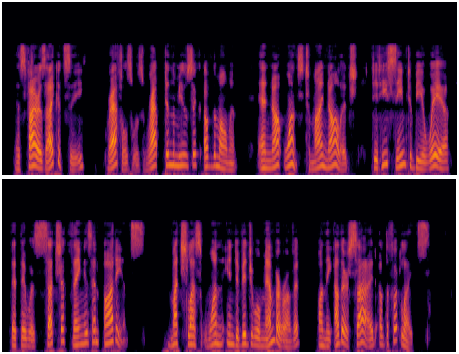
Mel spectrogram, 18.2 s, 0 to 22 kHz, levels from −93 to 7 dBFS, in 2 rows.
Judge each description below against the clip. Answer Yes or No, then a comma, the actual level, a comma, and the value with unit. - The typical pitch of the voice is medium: No, high, 200 Hz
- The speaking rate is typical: Yes, average, 165 wpm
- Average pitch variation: No, wide, 5.8 semitones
